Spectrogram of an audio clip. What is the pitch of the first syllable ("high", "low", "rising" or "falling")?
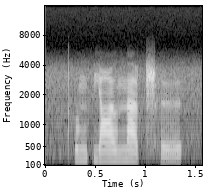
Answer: high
